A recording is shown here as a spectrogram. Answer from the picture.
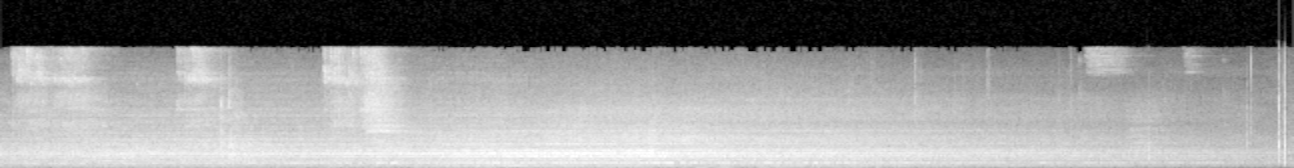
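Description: ÖBB Railjet passenger train rolling past a station platform, with the rush of wheels on rail and a steady squeal of several held tones. It grows loudest about halfway through as the locomotive end passes, then fades as the train pulls away, with a couple of sharp clicks near the end.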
